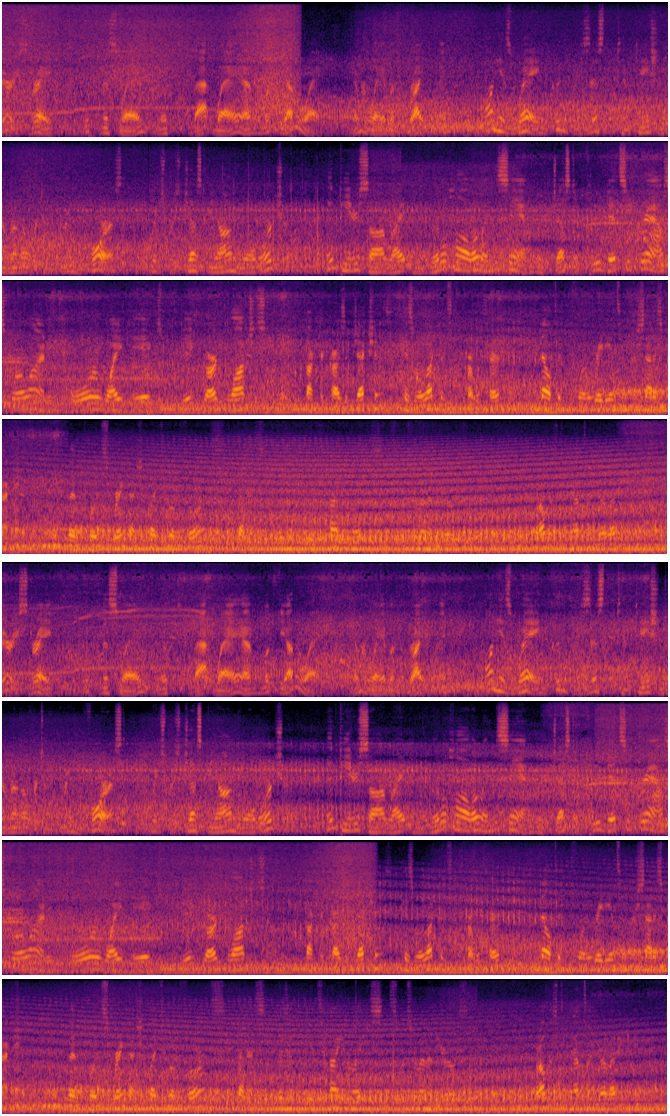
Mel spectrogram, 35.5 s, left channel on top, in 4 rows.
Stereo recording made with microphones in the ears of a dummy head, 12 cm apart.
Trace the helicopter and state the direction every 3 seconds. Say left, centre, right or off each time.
right, right, right, right, right, right, right, right, right, centre, left, left.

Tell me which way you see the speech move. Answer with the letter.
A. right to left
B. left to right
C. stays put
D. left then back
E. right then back
D.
